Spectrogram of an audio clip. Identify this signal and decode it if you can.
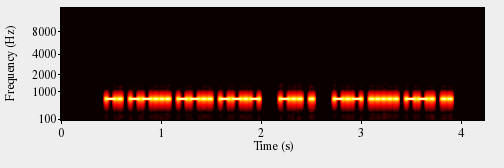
Morse code, heard as a keyed tone, about 40 wpm, 700 Hz. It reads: N7ZQ DE K5GI
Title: USA Callsign DE Callsign - 4 Characters - 40wpm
